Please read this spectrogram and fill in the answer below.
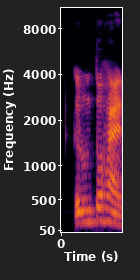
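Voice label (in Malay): "keruntuhan", Malay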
